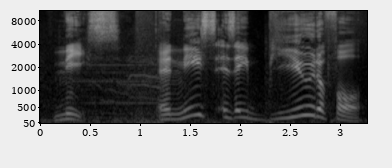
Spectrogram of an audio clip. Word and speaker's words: Nice: siege of nice okay well it's it's not pronounced nice it's spelt like nice in the english language but it is pronounced nice and nice is a beautiful mediterranean city and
